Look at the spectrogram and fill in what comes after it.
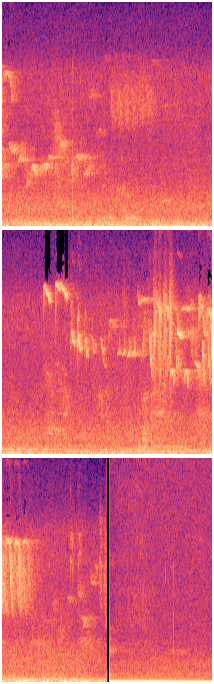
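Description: Small birds singing in short repeated phrases, over a low rumbling background noise that stops abruptly near the end.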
